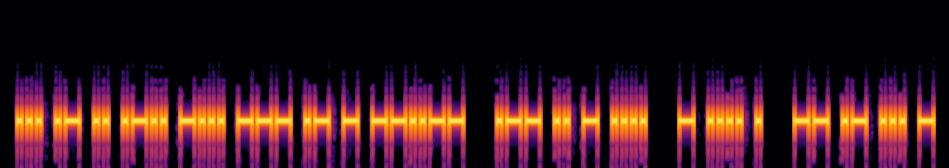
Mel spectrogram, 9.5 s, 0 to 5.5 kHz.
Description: Morse code, heard as a keyed tone, about 25 wpm, 600 Hz. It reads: SAILBOAT, WITH THE MAST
